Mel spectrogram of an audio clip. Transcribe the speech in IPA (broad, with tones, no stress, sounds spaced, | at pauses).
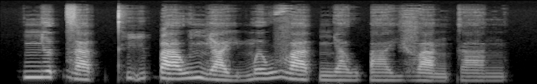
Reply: ɲ ə˦˥ t̚ z a˨˩ t̚ t̪ʰ ḭ˧˥ ɓ a˨˦ w ɲ a˧˩ j m ə˨˦ w v a˨˩ t̚ ɲ a̤˨˩ w ʔ a̤˨˩ j v a˧˩ ŋ k a̤˨˩ ŋ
